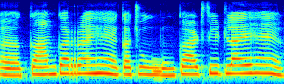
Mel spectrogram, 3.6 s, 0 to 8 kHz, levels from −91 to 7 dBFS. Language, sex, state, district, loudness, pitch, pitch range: Bundeli, female, Uttar Pradesh, Hamirpur, -13 LUFS, 240 Hz, 230-265 Hz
